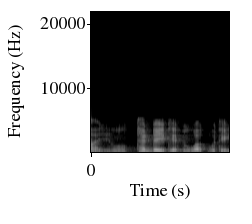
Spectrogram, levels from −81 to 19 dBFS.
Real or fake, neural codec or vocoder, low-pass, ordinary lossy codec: fake; autoencoder, 22.05 kHz, a latent of 192 numbers a frame, VITS, trained on one speaker; 5.4 kHz; none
